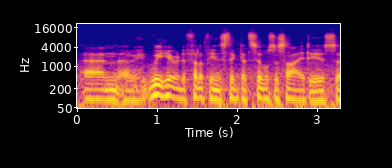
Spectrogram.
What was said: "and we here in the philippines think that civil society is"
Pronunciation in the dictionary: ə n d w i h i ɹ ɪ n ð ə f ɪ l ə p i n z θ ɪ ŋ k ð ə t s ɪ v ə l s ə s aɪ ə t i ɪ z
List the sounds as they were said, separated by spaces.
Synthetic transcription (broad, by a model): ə n w i h i ɹ ɪ n ð ə f ɪ l ə p i n z θ ɪ ŋ k ð ə t s ɪ v l s ə s aɪ ə t i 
